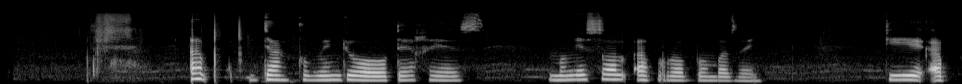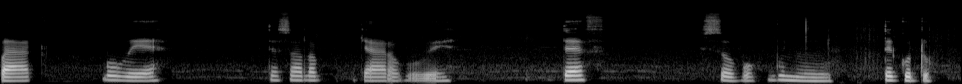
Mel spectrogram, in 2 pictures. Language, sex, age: Wolof, female, 18-24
